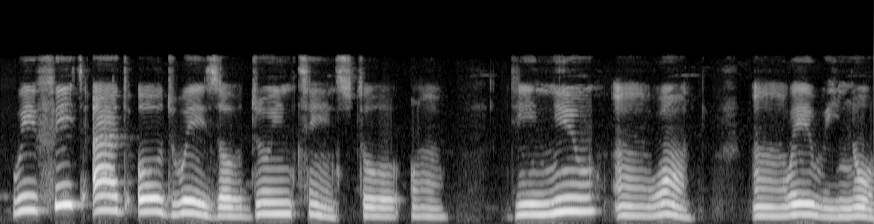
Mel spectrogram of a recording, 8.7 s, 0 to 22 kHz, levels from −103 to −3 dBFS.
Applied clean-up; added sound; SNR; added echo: none; none; none; none.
